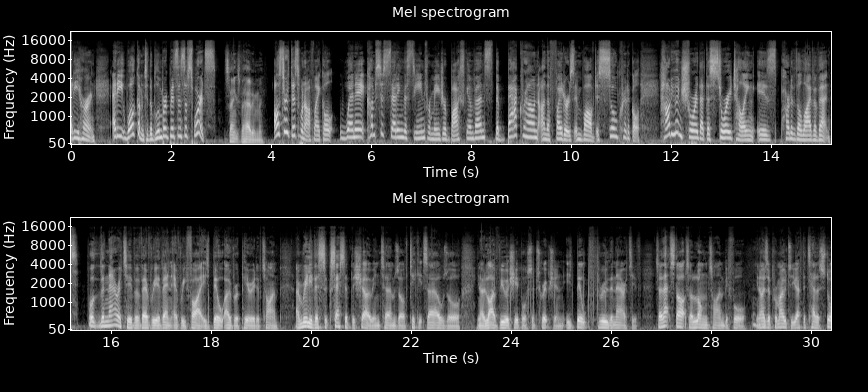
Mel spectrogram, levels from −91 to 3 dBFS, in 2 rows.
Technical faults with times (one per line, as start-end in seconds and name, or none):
23.45-25.89 train of clicks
